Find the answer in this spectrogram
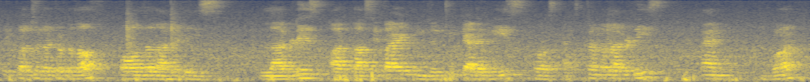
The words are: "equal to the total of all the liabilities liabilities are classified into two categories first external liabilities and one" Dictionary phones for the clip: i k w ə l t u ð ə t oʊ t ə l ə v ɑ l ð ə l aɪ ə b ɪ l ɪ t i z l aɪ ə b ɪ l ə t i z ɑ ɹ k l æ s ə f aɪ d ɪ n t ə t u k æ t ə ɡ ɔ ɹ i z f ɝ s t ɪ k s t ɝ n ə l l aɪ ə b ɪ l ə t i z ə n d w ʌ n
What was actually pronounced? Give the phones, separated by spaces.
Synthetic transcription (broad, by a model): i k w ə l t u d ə t oʊ t ə l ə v ɑ l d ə l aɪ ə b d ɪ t i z l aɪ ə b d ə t i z ɑ ɹ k l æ s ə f aɪ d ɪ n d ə t u k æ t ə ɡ ɹ i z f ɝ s ɪ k s t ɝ n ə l l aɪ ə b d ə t i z ə n d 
